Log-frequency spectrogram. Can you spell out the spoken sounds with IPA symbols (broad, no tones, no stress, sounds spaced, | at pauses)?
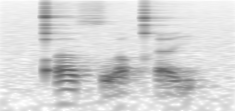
qʼ u x o̰ qʰ ḭ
